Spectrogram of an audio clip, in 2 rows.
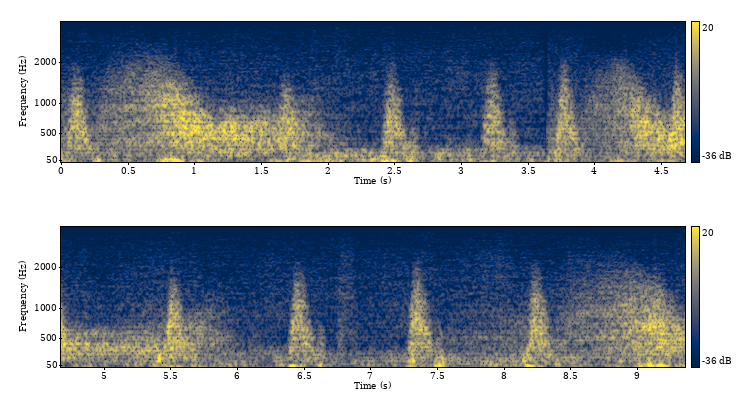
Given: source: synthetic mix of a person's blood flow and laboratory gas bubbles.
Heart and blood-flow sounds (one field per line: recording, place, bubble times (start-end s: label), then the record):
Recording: Doppler ultrasound of blood flow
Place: subclavian vein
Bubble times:
no bubbles
From the record:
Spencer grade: 0 (complete lack of bubble signals)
